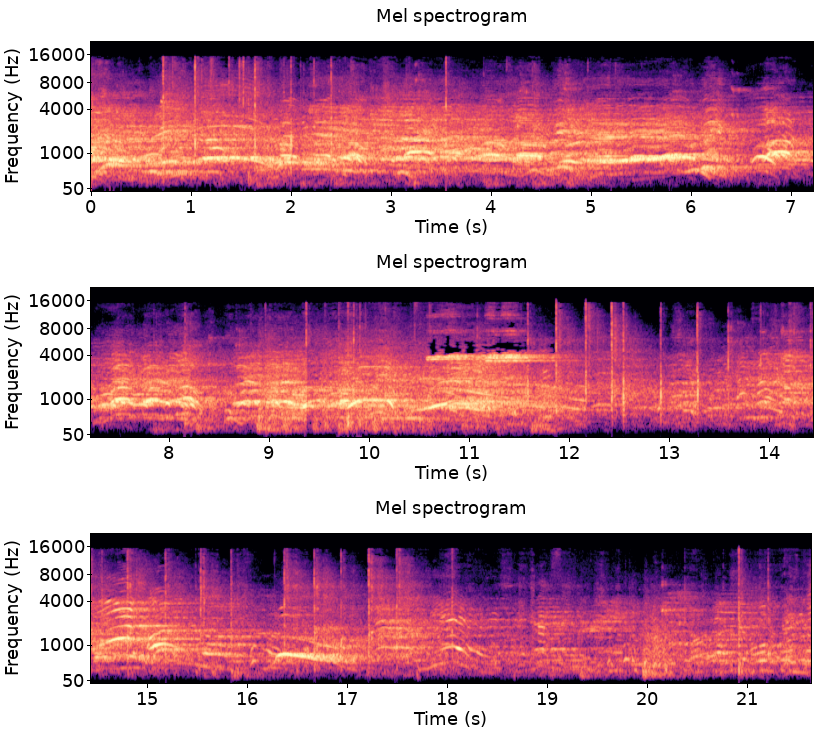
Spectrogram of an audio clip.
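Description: A crowd of spectators shouts and cheers in an echoing gym.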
